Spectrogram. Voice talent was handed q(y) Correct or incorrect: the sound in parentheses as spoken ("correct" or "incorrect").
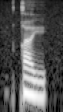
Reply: correct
